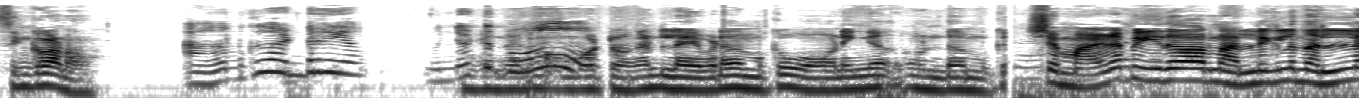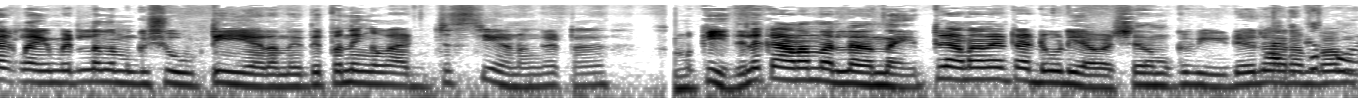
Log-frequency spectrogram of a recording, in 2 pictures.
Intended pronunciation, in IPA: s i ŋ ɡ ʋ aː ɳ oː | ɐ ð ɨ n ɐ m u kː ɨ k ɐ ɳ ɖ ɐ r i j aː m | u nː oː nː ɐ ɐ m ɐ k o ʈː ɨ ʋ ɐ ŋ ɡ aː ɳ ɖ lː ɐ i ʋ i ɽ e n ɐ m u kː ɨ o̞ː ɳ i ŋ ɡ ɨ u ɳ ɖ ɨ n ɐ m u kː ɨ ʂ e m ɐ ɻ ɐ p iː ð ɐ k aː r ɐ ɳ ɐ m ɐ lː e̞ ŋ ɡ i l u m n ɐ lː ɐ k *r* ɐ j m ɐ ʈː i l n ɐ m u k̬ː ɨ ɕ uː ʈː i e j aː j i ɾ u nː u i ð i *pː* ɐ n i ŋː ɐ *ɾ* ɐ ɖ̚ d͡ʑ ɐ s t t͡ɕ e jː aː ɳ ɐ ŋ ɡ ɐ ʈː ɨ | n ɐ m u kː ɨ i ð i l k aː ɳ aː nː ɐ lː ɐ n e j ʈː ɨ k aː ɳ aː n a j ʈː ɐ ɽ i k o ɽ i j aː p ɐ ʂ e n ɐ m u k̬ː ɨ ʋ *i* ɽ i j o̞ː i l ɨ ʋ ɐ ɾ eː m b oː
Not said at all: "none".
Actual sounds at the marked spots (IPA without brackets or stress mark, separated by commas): ɭ, pː, ɭ, iː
